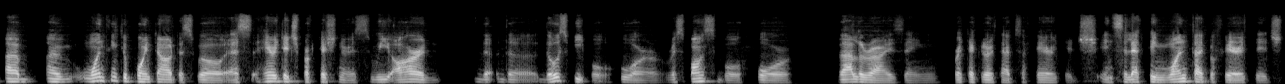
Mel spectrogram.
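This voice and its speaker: Guy hosting a video call, lowish voice, lots of uhs and ums, dry sound. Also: no echo, low-quality recording. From Philippines. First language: Filipino. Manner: hesitant, many fillers and restarts. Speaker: session host and moderator. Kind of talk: online meeting presentation.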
